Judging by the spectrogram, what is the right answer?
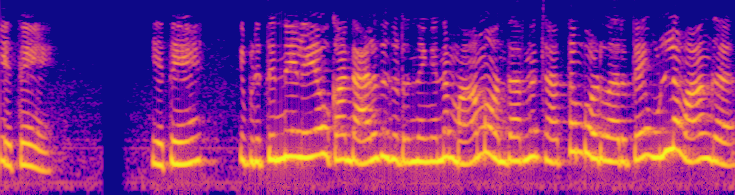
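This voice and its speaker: A woman voicing a bossy, sharp-tongued young daughter-in-law who scolds briskly. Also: very high voice, highs cut off. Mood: coaxing.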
